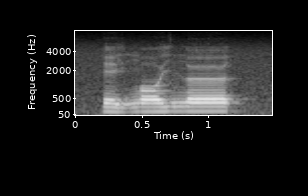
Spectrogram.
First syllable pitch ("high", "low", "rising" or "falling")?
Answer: low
